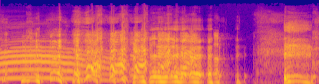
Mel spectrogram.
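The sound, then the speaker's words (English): A person vocalizes a whiny, wavering cat-like yowl, strained and rising and falling in pitch, breaking into a rough sputter before a short final yowl, imitating an irritated cat. “You're making like an irritated cat noise.”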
